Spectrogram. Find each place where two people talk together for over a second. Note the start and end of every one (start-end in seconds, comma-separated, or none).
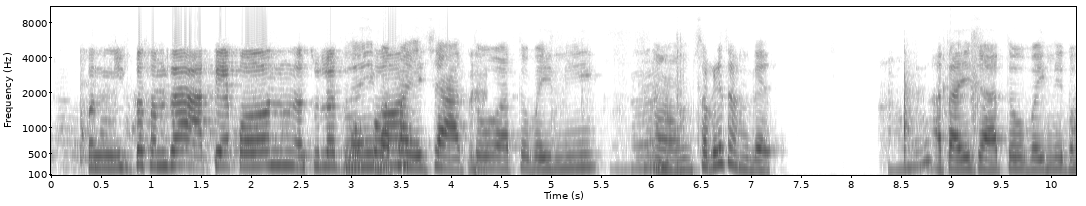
none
